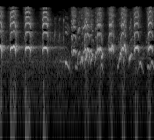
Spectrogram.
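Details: Asian koel calling the flock: sharp, high, evenly spaced notes at first, then a quick bubbling run of shorter notes, roughly three and a half per second, with no other sounds.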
